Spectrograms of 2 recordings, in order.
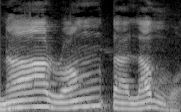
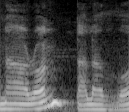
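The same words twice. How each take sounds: First: রং ending in a nasal "ng" hum instead of n; n turned to ghunnah. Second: Said in the usual way. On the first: Shown as a demonstration. Teacher showing how it is recited, nasal "ng" on রং. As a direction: say রং with a hummed "ng", not রন. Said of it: "রন বলতে হবে রং". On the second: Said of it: "র আলিফ দুই জবর রন".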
